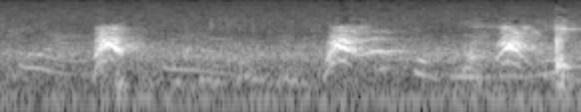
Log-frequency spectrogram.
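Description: Pet dogs in a house, including one named Oscar, give three separate yips and barks with whimpery edges, moderately close over a low room hiss.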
